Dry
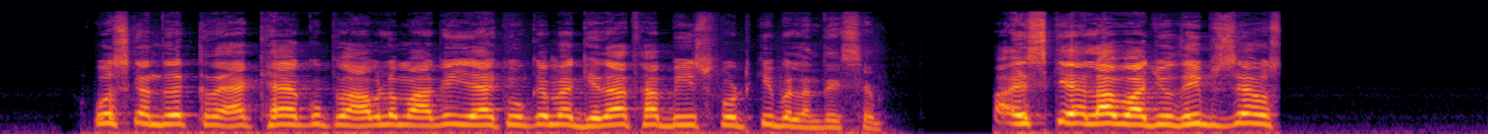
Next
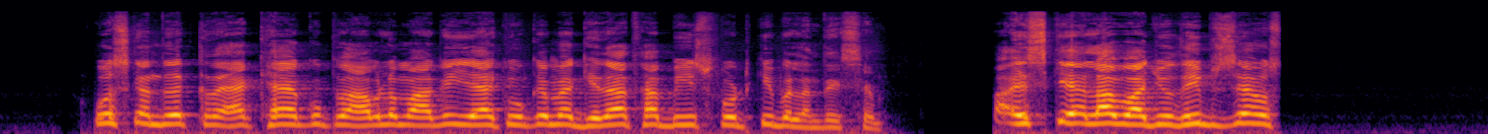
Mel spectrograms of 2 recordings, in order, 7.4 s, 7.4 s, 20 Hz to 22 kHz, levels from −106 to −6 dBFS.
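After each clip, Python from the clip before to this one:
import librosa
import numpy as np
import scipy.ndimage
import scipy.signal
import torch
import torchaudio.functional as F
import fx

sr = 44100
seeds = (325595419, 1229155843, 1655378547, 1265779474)

y = fx.highpass(x, sr, hz=61.0, slope=6)
y = y * 10.0 ** (-3.0 / 20.0)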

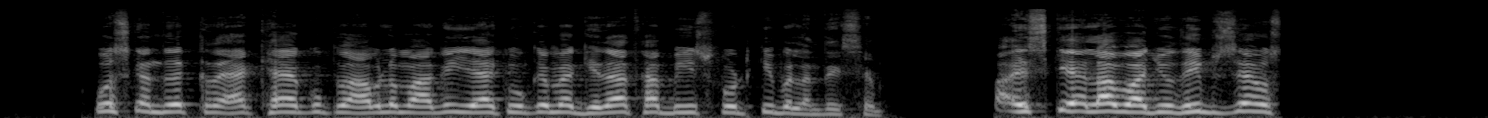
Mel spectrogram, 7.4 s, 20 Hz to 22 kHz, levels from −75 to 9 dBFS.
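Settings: y = fx.dynamic_eq(x, sr, hz=4900.0, q=2.5, threshold_db=-53.0, ratio=4.0, max_db=-6)
y = y * 10.0 ** (9.0 / 20.0)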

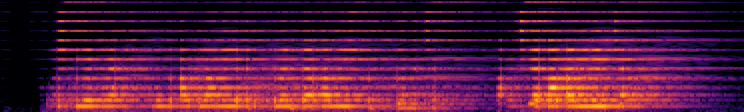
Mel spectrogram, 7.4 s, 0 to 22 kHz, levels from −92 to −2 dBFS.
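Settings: y = fx.freq_snap(x, sr, grid_st=6)
y = fx.step_gate(y, sr, bpm=159, pattern='x..xx.x.xxxx.', floor_db=-24.0, edge_ms=4.5)
y = fx.rev_shimmer(y, sr, seeds[0], rt60_s=1.4, semitones=12, shimmer_db=-8, drr_db=3.5)
y = y * 10.0 ** (-3.0 / 20.0)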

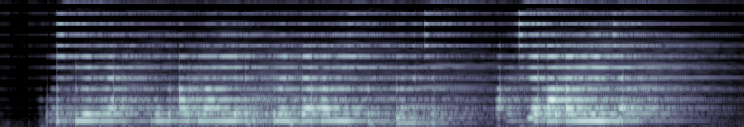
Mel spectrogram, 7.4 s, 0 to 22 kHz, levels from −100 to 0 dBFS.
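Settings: y = x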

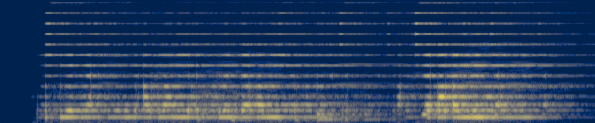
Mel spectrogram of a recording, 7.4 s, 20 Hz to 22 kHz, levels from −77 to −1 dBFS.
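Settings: y = x + 10.0 ** (-12.0 / 20.0) * np.pad(x, (int(595 * sr / 1000.0), 0))[:len(x)]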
